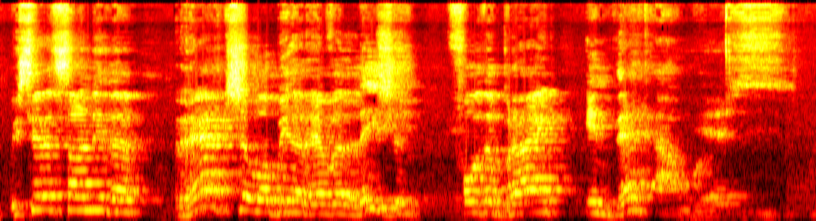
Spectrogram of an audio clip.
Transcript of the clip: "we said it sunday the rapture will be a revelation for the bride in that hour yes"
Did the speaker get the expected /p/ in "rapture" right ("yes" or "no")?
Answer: no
